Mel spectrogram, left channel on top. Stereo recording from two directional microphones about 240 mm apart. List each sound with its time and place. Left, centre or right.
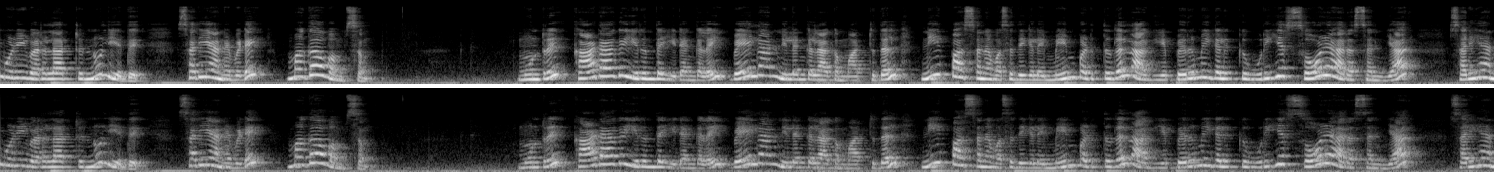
0.0 s a woman's voice: left
5.2 s a woman's voice: left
